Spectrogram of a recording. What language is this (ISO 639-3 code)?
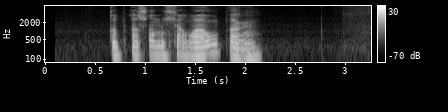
kbd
